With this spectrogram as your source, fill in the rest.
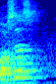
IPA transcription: ˈhɔːsəz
